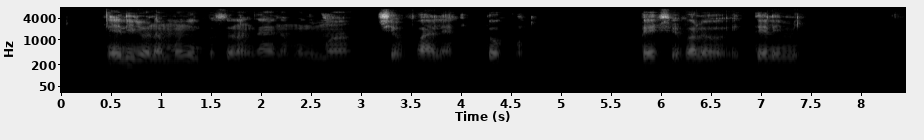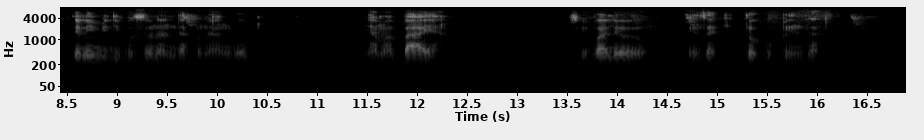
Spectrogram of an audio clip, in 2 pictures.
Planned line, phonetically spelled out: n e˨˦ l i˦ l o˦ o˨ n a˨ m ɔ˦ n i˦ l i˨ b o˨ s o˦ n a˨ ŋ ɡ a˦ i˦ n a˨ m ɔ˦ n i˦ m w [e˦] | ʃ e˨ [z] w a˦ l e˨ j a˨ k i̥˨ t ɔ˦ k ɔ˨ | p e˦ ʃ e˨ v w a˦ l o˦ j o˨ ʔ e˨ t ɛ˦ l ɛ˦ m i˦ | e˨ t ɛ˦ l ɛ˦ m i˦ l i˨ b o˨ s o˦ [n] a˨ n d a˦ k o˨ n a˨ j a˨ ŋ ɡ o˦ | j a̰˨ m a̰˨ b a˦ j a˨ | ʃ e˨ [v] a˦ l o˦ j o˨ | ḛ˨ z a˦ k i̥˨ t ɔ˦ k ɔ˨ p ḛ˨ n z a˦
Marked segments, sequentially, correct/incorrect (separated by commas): incorrect, incorrect, correct, correct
